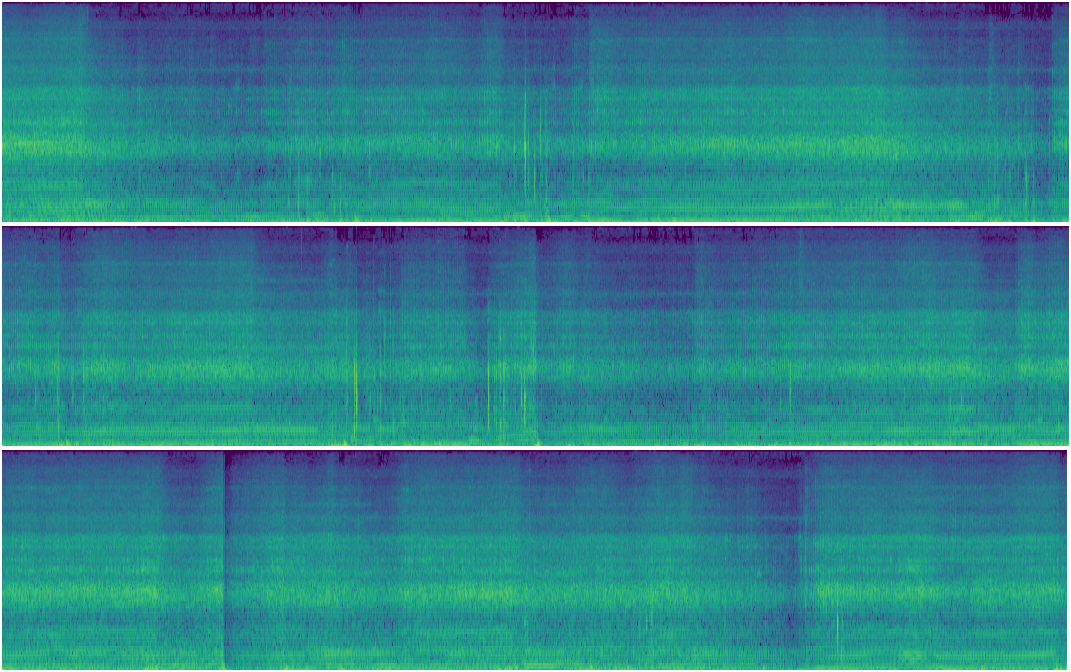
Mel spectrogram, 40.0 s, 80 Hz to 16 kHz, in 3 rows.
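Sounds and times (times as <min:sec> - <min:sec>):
small motorcycle engine revving: 0:00.0 - 0:39.9.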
